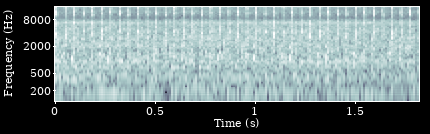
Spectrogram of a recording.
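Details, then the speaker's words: Fast, regular light knocking at about 1000 rpm warm idle on a 2015 Kia Rio, heard near cylinders 1–2; a mechanical top-end or bottom-end tick, exhaust and running otherwise even, cause unknown. "но точно стук и так принципе где-то вот в этом районе во-первых первый цилиндр второй цилиндр это в этом ранее"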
